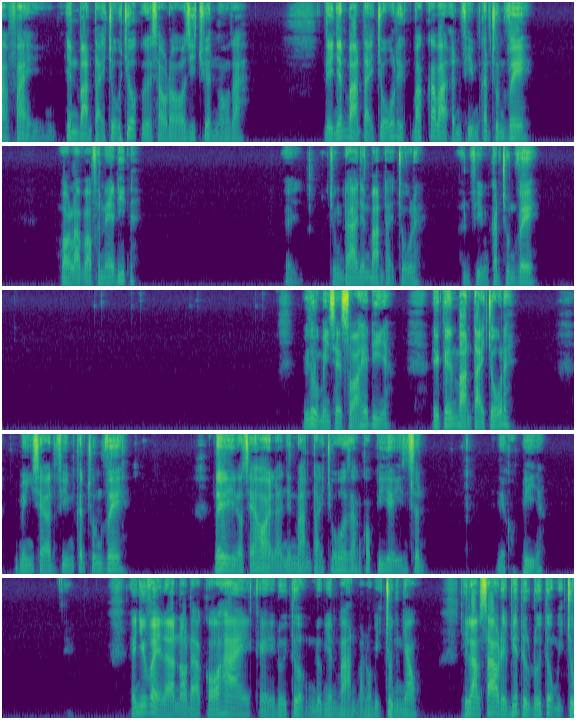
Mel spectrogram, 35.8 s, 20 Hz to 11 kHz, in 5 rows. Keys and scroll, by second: 4.2 Escape, 11.0 ctrl+3, 14.0 Escape, 14.2 ctrl+3, 15.0 Delete, 18.2 Delete, 19.2 Delete, 23.0 ctrl+v, 30.6 ctrl+z, 33.0 ctrl+z.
